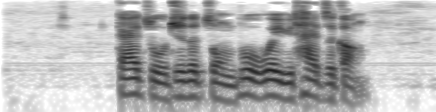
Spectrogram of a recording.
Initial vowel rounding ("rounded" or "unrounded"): unrounded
